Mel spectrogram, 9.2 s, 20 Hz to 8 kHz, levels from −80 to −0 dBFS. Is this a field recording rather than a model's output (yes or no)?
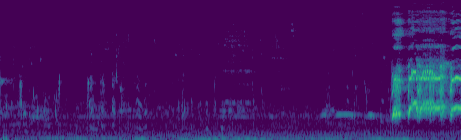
yes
